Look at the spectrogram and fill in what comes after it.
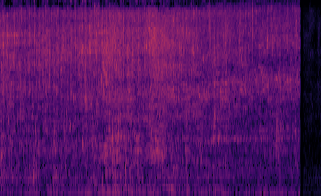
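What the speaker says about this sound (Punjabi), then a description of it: "ਪਾਣੀ ਆਪਾਂ ਮੱਝਾਂ ਨੂੰ ਪਿਆਤਾ" Water gushing steadily into a trough for buffaloes to drink, a loud, continuous rushing flow with no pauses that cuts off abruptly near the end.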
